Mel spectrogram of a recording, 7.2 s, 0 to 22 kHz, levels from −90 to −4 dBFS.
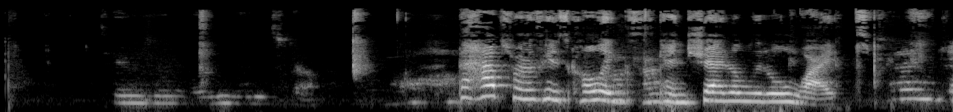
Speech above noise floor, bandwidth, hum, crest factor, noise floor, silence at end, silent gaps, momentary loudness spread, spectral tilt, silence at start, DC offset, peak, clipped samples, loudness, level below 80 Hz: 50 dB; 17 kHz; none; 22 dB; -76 dBFS; 0 s; none; 25 LU; -1.5 dB/octave; 0.9 s; under 0.1%; -4 dBFS; under 0.1%; -24 LUFS; -68 dBFS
